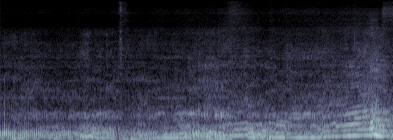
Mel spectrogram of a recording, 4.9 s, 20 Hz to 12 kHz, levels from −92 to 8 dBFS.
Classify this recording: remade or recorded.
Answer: remade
